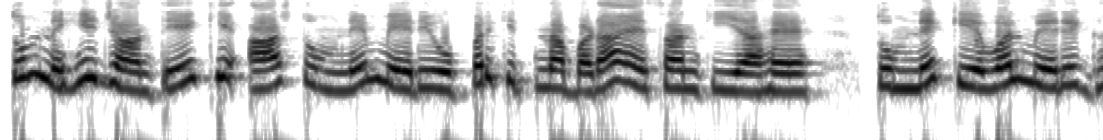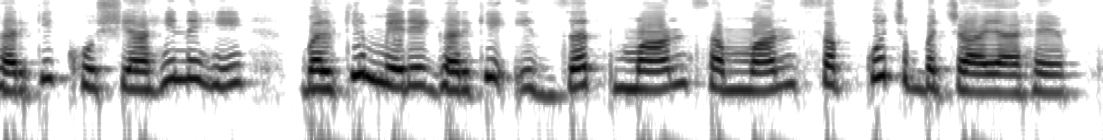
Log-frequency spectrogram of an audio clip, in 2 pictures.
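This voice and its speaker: A woman speaks as a grateful, emotional older father in a narrated tale. His thanks come out heartfelt, and the voice stays high. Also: expressive, measured pace, a little mellow.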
